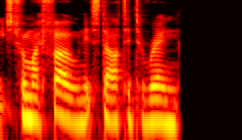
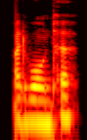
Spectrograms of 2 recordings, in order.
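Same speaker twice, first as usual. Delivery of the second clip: ordinary delivery, nothing marked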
